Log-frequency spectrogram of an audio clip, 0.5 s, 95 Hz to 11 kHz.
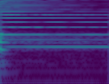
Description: YANG-CH'IN; AKAI S6000 CD-ROM - Volume 1

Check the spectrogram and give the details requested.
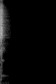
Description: Percussion

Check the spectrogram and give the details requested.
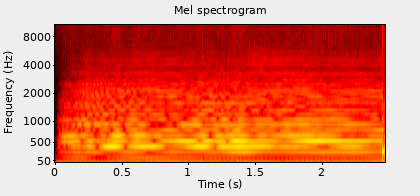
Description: FRENCH HORNS; OMI - Universe of Sounds

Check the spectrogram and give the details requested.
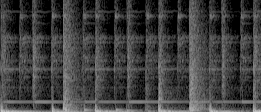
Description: Classic DrumLoops

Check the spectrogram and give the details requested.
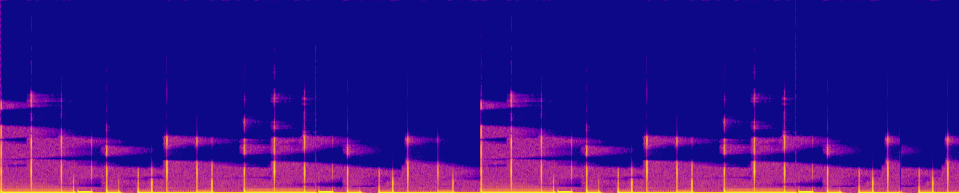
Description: Square Beat, Electronic Beats; Sonic Foundry (Sony Creative Software); Myths of Technology

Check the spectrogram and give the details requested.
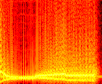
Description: bass, fx & sweeps; EZRollers

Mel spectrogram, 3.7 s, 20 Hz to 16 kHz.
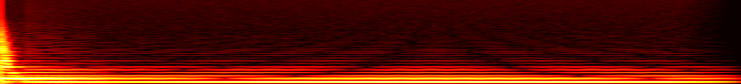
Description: C4, Synth Line; 90 s Sample CDs; NiceBeats; SynthLine VOL-32

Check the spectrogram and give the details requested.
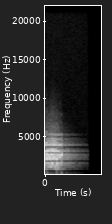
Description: Stab, Organ, One Shots

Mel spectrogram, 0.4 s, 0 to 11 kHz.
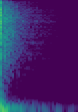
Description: AMKICK; AKAI S-Series CD-ROM Sound Library VOL-1; AMB DR

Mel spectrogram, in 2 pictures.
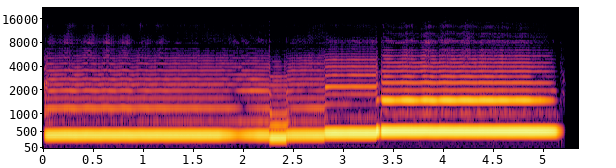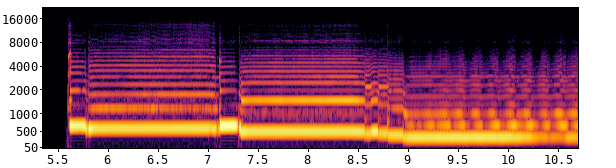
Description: Native Flute, Native American; Sonic Foundry (Sony Creative Software) - Continental Drift Aftershocks

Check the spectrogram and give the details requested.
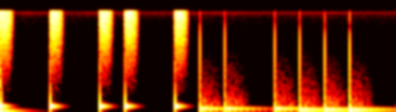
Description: INTROS FILL, DRUMS PERC YAMAHA; Rubber Chicken Software Sample Bank

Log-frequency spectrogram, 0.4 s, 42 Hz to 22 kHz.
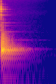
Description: jaw harp, Pitched Percussn, Jaw Harps; E-MU Producer Series Vol. 7 – Old World Instruments

